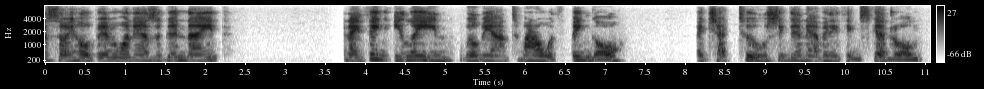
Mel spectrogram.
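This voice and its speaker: A man hosting a casual live stream, tired and sleepy, talking slowly with lots of "yeah" fillers. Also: a little high, muffled recording. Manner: slow, relaxed, many "yeah" fillers, tired and yawning.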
